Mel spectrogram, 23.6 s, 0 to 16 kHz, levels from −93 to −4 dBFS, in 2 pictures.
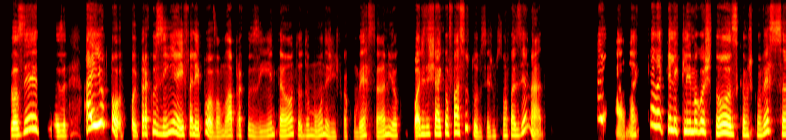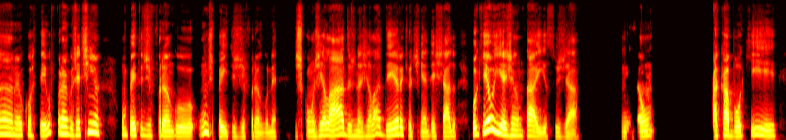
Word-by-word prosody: Com 160 0 +4
certeza. 235 - -2 0.3
Aí 355 +6 +11
eu 460 - +8
pô, - - +1
fui - - -2
pra 185 0 0
cozinha 210 +2 -2
aí 170 - +2
falei: 175 -2 -2
"Pô - - -1
vamos 120 +3 -9
lá 145 - -2
pra 140 - -10
cozinha 135 -1 -11
então 155 +2 -4
todo 140 -5 -9
mundo 145 +5 -7
a - - -6
gente 110 -2 -12
fica 110 - -15
conversando 130 +6 -7
e - - -6
eu 140 0 -5 0.2
pode 180 - +2
deixar 190 0 -1
que 185 - -9
eu - - +2
faço 220 - -2
tudo 115 - -7
vocês 115 +2 -14
não - - -13
precisam 140 +2 -11
fazer 150 - -3
nada." - - -6 0.9
Aí - - -12 0.2
tá, - - -12
naquela 400 -3 -3
aquele 290 -5 +1
clima 250 -1 +2
gostoso 220 -5 +3
ficamos 165 -3 -6
conversando 180 -4 -1
eu 150 0 0
cortei 145 -2 -1
o 210 - 0
frango, 195 -6 +2
já 160 +1 +1
tinha 225 +1 +3 0.3
um 160 - -2
peito 150 +1 +3
de 140 -2 -6
frango 125 -3 0
uns 225 0 +1
peitos 120 -2 -2
de 115 +1 -8
frango, 110 -1 -6
né, 115 -1 -6 0.3
descongelados 135 +3 +2
na 130 -2 -3
geladeira 155 +6 0
que 160 - -6
eu - - -1
tinha 120 -1 -6
deixado 120 0 -3 0.2
porque 180 +7 +3
eu 280 +3 +11
ia 205 -10 +8
jantar 140 -3 +1
isso 110 +1 -6
já. 105 -2 -5 0.6
Então, 125 +3 -1 0.9
acabou 135 -2 +3
que 135 0 -2
150 Hz, 190 wpm, -23 LUFS, 125-190 Hz, 0.9 s, Aí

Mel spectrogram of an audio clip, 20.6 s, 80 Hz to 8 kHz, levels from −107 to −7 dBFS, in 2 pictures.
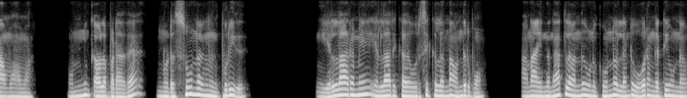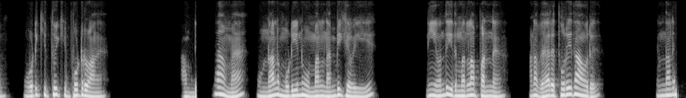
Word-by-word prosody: ஆமா, 130 -1 -1
ஆமாம். 120 -2 -3 0.6
ஒண்ணும் 155 +6 0
கவலைப்படாத. 130 -2 +1 0.4
உன்னோட 135 -2 +1
சூழ்நிலை 195 -3 +3
எனக்குப் 140 -5 0
புரியுது. 160 -7 +2 1.1
இங்க 130 -1 -6
எல்லாருமே 175 +3 +3 0.2
எல்லாருக்கா 150 -1 +1
ஒரு 130 - -1
சிக்கல்தான் 150 -2 +1
வந்துருப்போம். 135 -4 -1 0.6
ஆனா 140 +2 0
இந்த 140 +1 +1
நேரத்துல 175 +1 +2
வந்து 155 +3 +1
உனக்கு 145 -1 -2
ஒண்ணும் 165 +3 +2
இல்லன்னு 145 0 +1
ஓரங்கட்டி, 155 -1 0
உன்னை 135 -1 0 0.5
ஒடுக்கி 180 +4 -1
தூக்கிப் 165 -7 -1
போட்டுருவாங்க. 150 -7 +1 1.2
அப்படி 130 0 -2 0.2
இல்லாமல், 165 -8 +1 0.3
உன்னால் 145 +7 +2
முடியும்னு 160 +3 +2
உன் 135 -1 0
மேல 145 +1 +2
நம்பிக்கை 150 0 +1
வையி. 125 +4 0 0.9
நீ 165 - +1
வந்து 175 +6 +1
இது 150 - 0
மாதிரில்லாம் 155 +1 +1
பண்ணு. 140 -2 +1 0.5
ஆனா 165 +2 0
வேற 155 +3 +3
துறைதான் 190 0 +3
அவரு. 125 -4 0 0.9
இருந்தாலும் 170 +4 0
150 Hz, 130 wpm, -23 LUFS, 135-165 Hz, 1.2 s, சூழ்நிலை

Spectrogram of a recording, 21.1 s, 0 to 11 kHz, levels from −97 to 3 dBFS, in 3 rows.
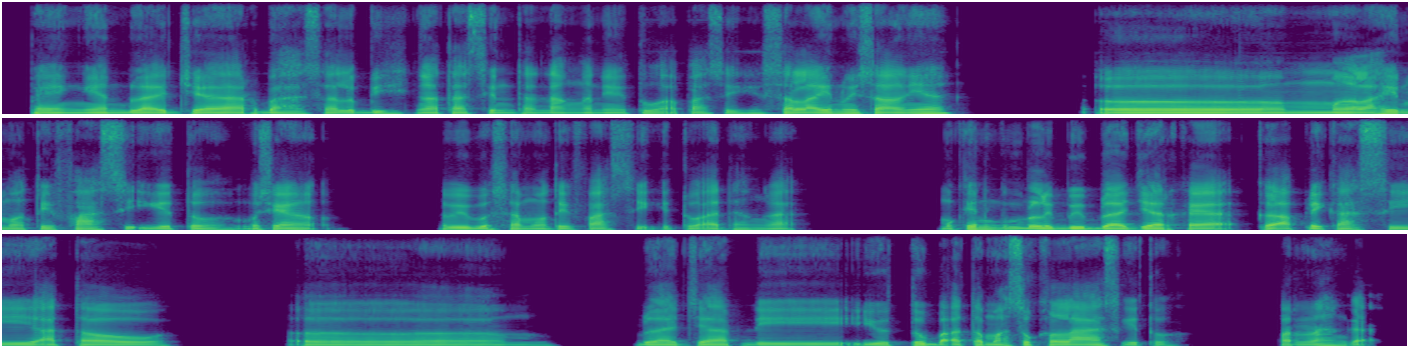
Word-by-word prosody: pengen 95 +2 0
belajar 90 0 +3
bahasa 95 +1 -2
lebih, 105 +5 -2
ngatasin 95 +1 -1
tantangannya 90 0 -3
itu 115 +5 -5
apa - - -4
sih 115 +1 -6
selain 110 -2 +3
misalnya, 115 +3 +2 0.6
eee, 100 0 +5
ngalahin 105 +2 +2
motivasi 105 -1 -3 0.2
gitu 95 +2 -2
maksudnya 110 +3 0 0.6
lebih 100 -1 +2
besar 105 - -1
motivasi 95 -1 -3
gitu - - -8
ada - - -3
nggak? 95 -4 -5 0.7
Mungkin 140 - +1 0.2
lebih 110 +1 +4
belajar 110 +3 +4
kayak 95 -2 +2
ke - - +4
aplikasi 100 +3 -1
atau, 95 +2 0 0.6
eee, 90 -1 -3 0.6
belajar 95 +1 +1
di 95 -1 -2
YouTube 100 +2 0
atau - - 0
masuk 95 0 0
kelas 95 +1 +2
gitu, 90 0 -6 0.5
pernah 110 +1 -1
nggak? 110 - -5
100 Hz, 110 wpm, -24 LUFS, 95-105 Hz, 0.7 s, eee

